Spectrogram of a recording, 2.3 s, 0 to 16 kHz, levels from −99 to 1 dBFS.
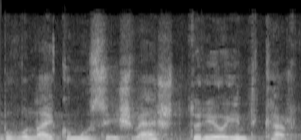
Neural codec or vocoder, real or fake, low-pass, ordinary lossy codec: none; real; 14.4 kHz; AAC, 48 kbps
